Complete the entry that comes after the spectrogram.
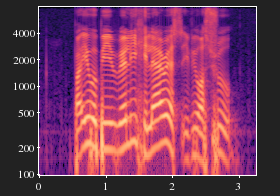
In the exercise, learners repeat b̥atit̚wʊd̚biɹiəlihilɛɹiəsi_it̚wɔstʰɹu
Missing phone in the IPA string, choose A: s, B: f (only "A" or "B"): B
